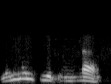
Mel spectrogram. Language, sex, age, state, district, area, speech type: Tamil, male, 18-30, Tamil Nadu, Cuddalore, rural, conversation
